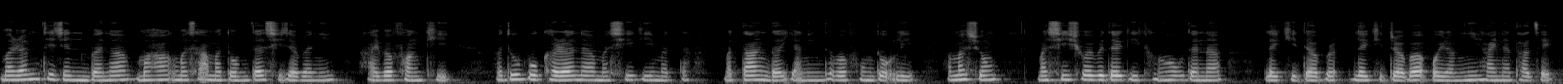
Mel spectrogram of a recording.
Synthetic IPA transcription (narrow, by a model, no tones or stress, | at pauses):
mɐɾɐmtʰid͡ʒinbɐnɐmɐɦak̚mɐsa̰mɐtomdɐsid͡ʒɐbɐni | hajbɐpʰɐŋkʰi | ɐdubukʰɐɾɐnɐmɐsiɡimɐ | mɐtaŋdɐja̰niŋdɐbɐpʰoŋdo̰k̚li | ɐmɐsuŋ | mɐsisojbɐdɐɡikʰɐŋɐwdɐnɐ | lɐjkʰidlɐjkʰidɾɐbɐʔojɾɐmniɦajnɐtʰad͡ʒɐj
